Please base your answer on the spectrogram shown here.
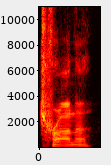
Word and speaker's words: Toronto: There was also a guy in Toronto who ran over a bunch of It's people. pronounced Trana. Toronto? Toronto. Toronto.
